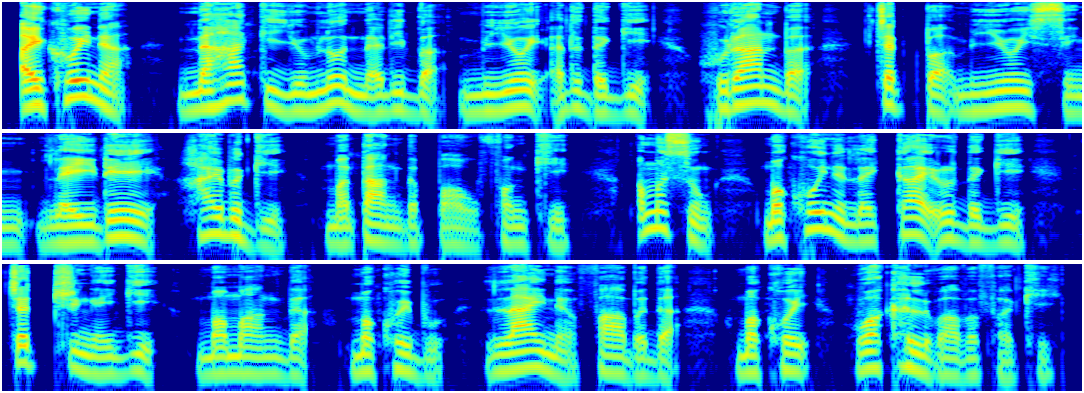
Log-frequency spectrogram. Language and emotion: Manipuri, happy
